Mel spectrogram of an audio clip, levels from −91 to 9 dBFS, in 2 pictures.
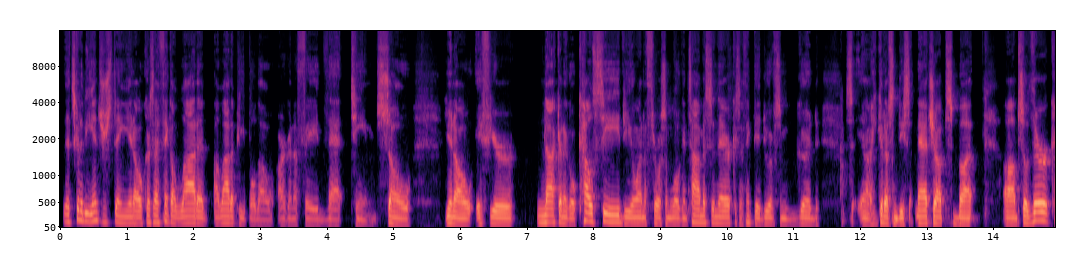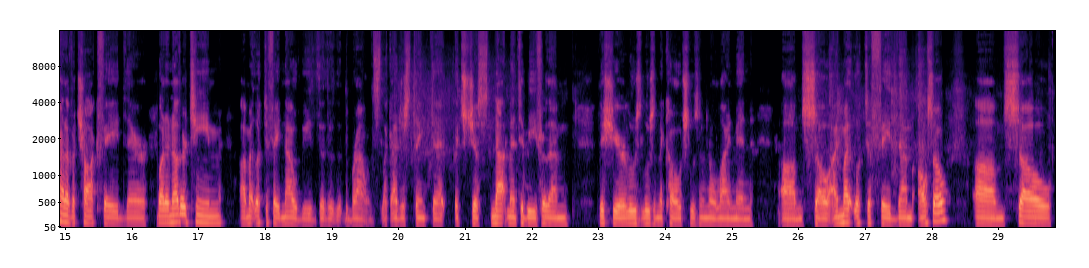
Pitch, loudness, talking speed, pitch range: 110 Hz, -21 LUFS, 235 wpm, 105-120 Hz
